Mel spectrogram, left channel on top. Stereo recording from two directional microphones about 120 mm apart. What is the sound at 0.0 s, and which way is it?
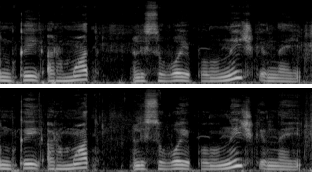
Speech, 30° right (ahead or behind).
